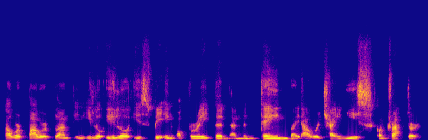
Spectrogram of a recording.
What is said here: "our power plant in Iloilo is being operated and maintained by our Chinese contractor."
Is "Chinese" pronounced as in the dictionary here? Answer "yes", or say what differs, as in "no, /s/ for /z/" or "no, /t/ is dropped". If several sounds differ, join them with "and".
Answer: no, /s/ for /z/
